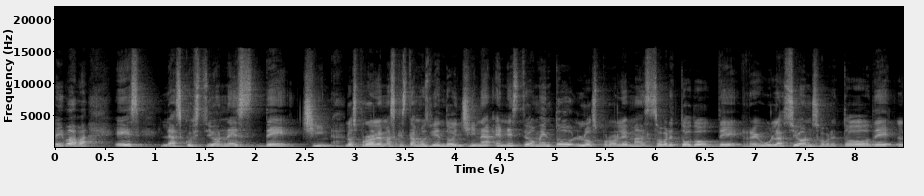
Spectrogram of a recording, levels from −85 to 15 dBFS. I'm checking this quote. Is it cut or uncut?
uncut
